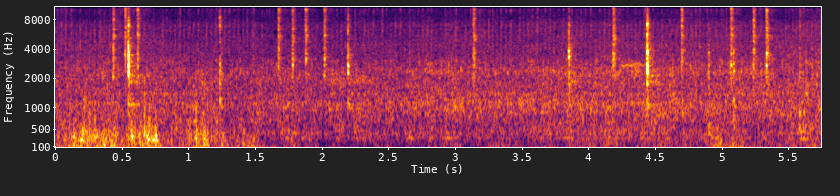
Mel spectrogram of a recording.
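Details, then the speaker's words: Front wheel of a carbon EliteWheels Drive 50D disc wheelset with ceramic bearings, about 60 miles old, while riding: irregular sharp clicks over road and wind noise; owner suspects the bearings. "there's like an intermittent clicking sound i'm not too sure what it is um so i'll get home and i'll check it out it might be the ceramic bearings i'm not too sure"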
